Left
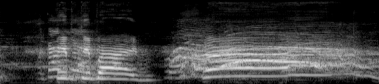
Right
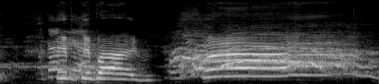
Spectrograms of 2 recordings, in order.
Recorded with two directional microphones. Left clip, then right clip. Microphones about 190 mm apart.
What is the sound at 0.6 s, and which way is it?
Speech, 15° right (ahead or behind).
